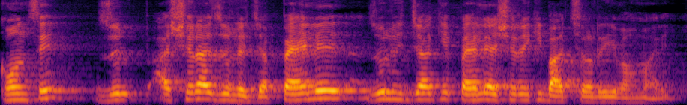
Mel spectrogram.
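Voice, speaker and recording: A man delivers a religious lecture in a somewhat high voice. He walks his listeners through the points one by one, reciting Arabic phrases and asking them questions. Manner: explains step by step, recites Arabic phrases, asks rhetorical questions. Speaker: Islamic preacher.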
